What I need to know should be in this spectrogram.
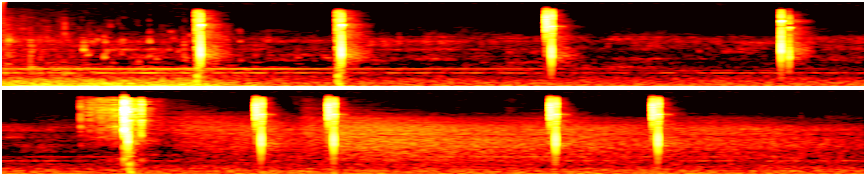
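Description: Short menu clicks sound one after another.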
